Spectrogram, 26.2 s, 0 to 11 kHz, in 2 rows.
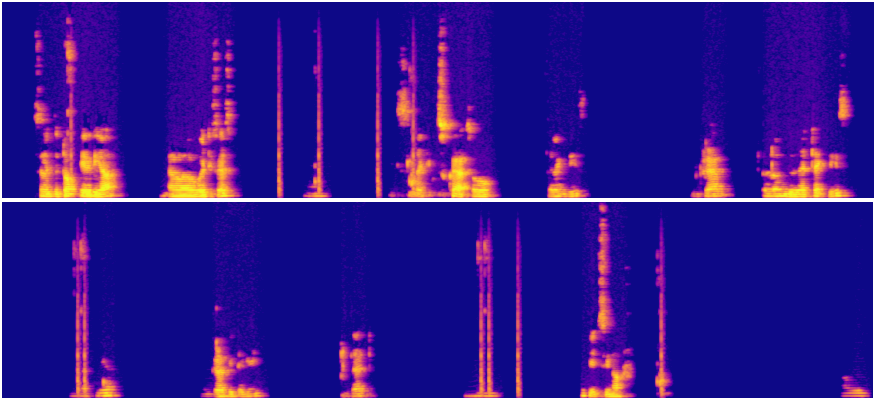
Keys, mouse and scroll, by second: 4.1-5.0 middle drag, 5.0 scroll down 4, 5.6-7.3 middle drag, 7.3-8.1 scroll up 1, 8.1 scroll up 1, 10.4 g, 14.6-15.3 scroll down 2, 17.3 g, 20.8-23.4 middle drag, 23.4-26.0 scroll up 2.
